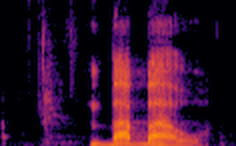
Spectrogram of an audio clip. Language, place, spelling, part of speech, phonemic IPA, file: Occitan, Béarn, babau, adjective / noun, /ba.ˈbaw/, LL-Q14185 (oci)-babau.wav
- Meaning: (adjective) stupid, idiotic; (noun) 1. bug, insect 2. seven-spot ladybird 3. bogeyman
